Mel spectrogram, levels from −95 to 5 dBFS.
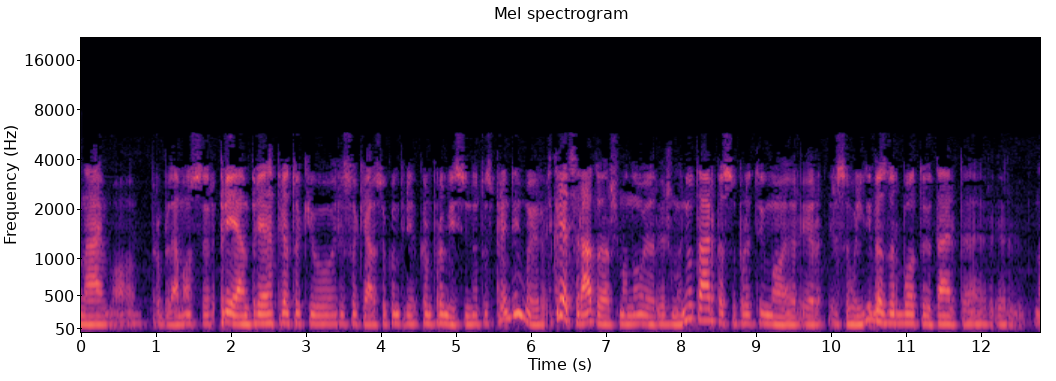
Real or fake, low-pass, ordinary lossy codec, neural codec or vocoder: real; 7.2 kHz; MP3, 24 kbps; none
